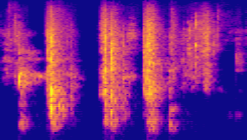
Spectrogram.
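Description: A deck of oracle cards being shuffled by hand: a run of about five short papery swishes, roughly two a second.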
